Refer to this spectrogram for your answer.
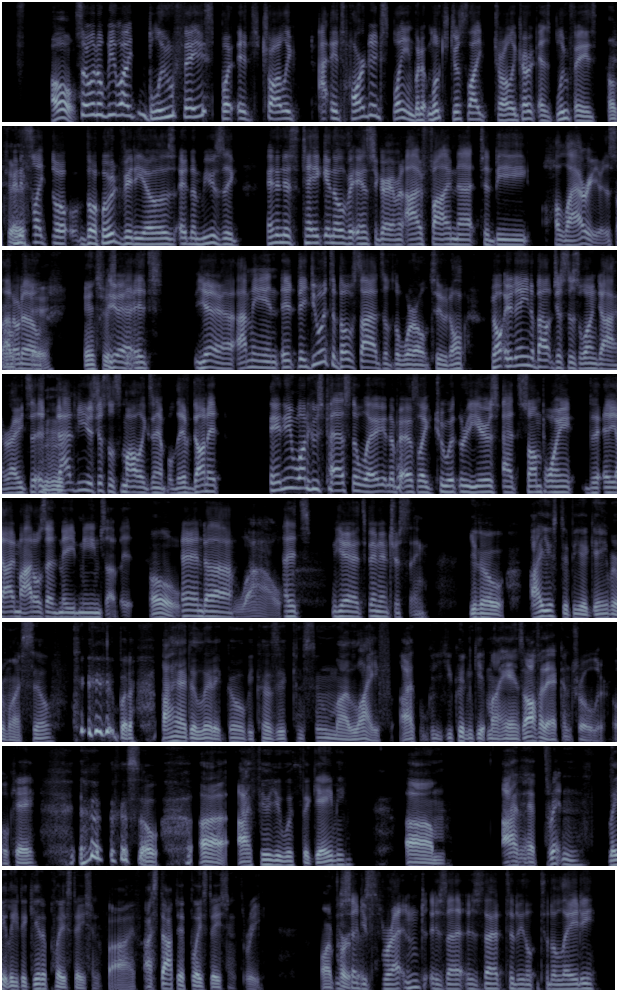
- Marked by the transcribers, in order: giggle; chuckle
- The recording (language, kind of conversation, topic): English, unstructured, How can I let my hobbies sneak into ordinary afternoons?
